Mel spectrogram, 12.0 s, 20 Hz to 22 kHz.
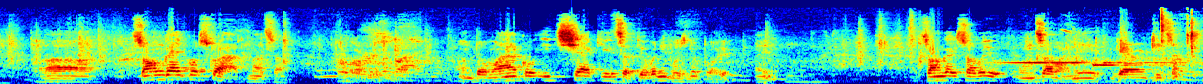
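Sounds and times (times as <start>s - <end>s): man speaking: 9.3s - 12.0s.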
